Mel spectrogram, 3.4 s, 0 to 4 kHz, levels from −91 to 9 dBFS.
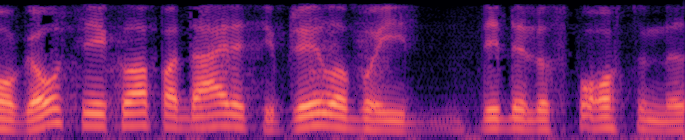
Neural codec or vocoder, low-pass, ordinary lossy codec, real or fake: codec, 16 kHz, 0.3 kbps, FocalCodec; 3.6 kHz; AAC, 24 kbps; fake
